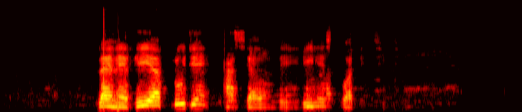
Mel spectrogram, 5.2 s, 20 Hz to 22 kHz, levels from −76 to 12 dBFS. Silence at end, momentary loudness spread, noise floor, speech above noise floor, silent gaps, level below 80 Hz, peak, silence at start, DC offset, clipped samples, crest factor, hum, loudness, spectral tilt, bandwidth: 1.7 s; 16 LU; -65 dBFS; 47 dB; none; -68 dBFS; -2 dBFS; 1 s; under 0.1%; under 0.1%; 20 dB; none; -19 LUFS; -5 dB/octave; 16 kHz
